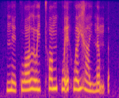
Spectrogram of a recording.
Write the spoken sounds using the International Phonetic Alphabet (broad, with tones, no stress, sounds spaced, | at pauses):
n e̤˨˩ k w ɔ˨˦ l u˧ j t̪ʰ ɔ˧ ŋ h w ḛ˧˥ h w ə˨˦ j ɣ a̤˨˩ j n ə̰˧˨ m ʔ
